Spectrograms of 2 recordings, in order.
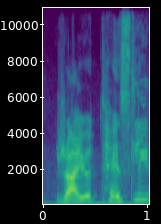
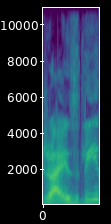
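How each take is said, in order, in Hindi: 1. यह नाम तीन अक्षरों में बोला जाता है। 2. यह नाम दो अक्षरों में बोला जाता है। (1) "रायोथेस्ली नहीं बोलेंगे" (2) "the pronunciation is either रिजली और राइजली"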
